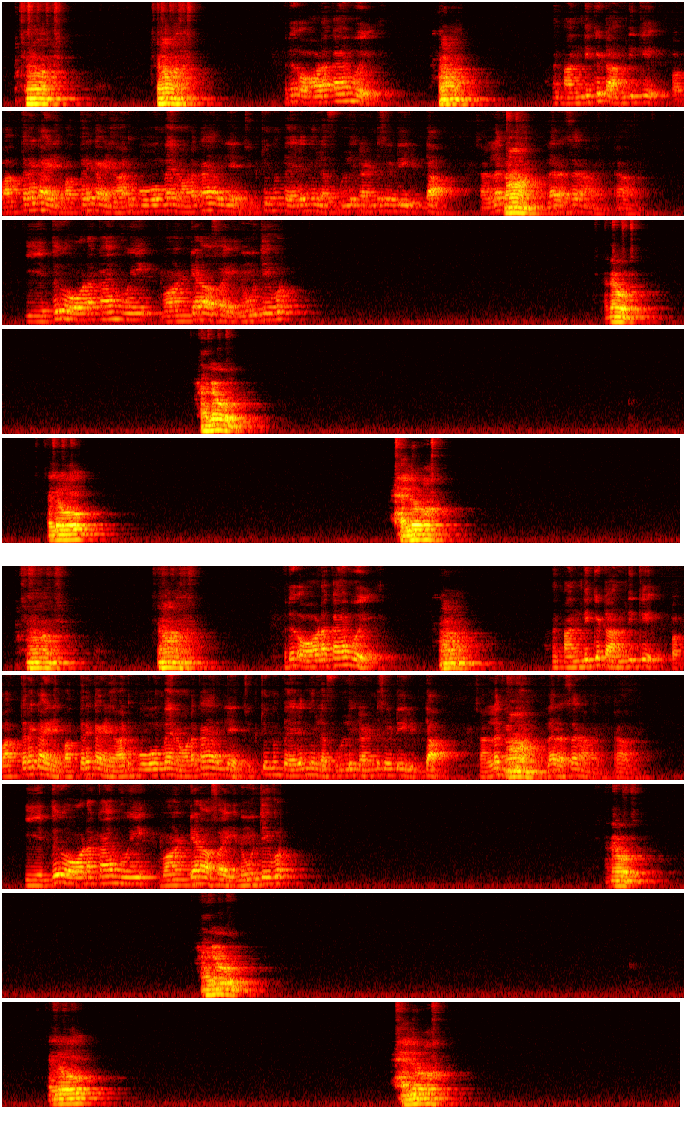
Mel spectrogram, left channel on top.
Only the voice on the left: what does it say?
ആഹ ആഹ
ആ
ആ
hello hello hello hello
